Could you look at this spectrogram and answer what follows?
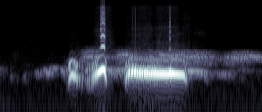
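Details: Spotted dove giving a loud challenge coo toward a rival bird: two quick upward notes followed by a long, smooth, sustained coo, with a faint softer coo trailing behind.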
